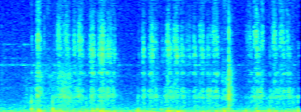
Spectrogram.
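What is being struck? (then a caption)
Pencil on thin paper card. A pencil writes on a small, thin pink paper note card resting on a table. Its graphite tip scratches steadily across the paper in short bursts of bright, dry rasping, over a faint low hum.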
